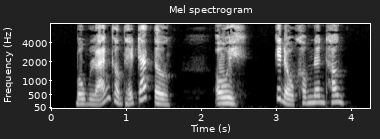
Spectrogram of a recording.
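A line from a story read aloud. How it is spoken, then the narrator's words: Angry scolding. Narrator (Vietnamese): Bà Tống tức giận mắng Tiểu Bảo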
